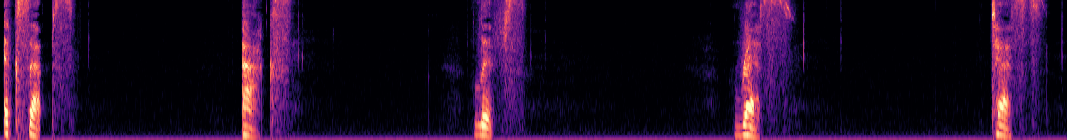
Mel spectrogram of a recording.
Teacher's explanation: in fast speech we leave out the T sound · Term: omission of t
